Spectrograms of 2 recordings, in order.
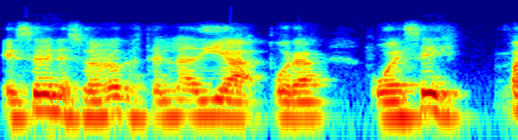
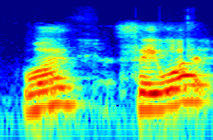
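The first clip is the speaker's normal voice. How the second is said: higher-pitched, puzzled mock American reply; uncomprehending American; 6 semitones higher, 3 dB louder, slower than usual. American failing to understand a British accent, acted bafflement. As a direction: react baffled, as if the accent is lost on you. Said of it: "Y no, no te entienden".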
